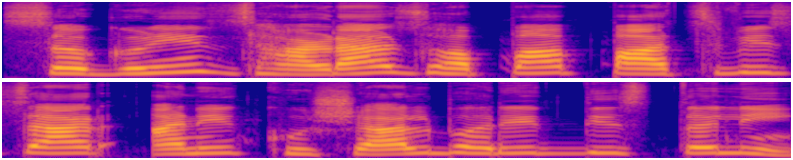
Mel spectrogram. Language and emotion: Goan Konkani, neutral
